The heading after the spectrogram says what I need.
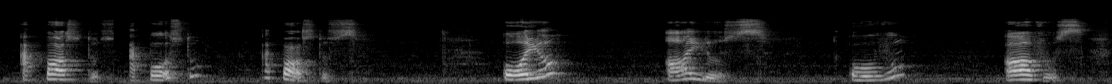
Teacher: No singular, do plural com metafonia, o O sempre virá fechado, de avô, né? E no plural ele vai vir aberto. Ó, naquele ó de avó, ok?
